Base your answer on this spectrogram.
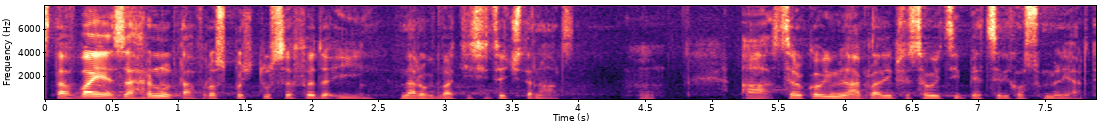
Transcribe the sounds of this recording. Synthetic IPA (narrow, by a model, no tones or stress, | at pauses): st̪avbajɛzaɦr̩nut̪avɾo̞spot͡ʃt̪usɛfədəʔiːnaɾo̞ɡdvacɪsiːt͡sɛt͡ʃt̪r̩na̰ːt͡st̪̚ | ʔast͡sɛlko̞viːmɪnaːkladipr̝̥ɛsaɦujiːt͡siːpjɛt̪t͡sɛliːxo̞sumːɪlɪja̰ɾd̪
